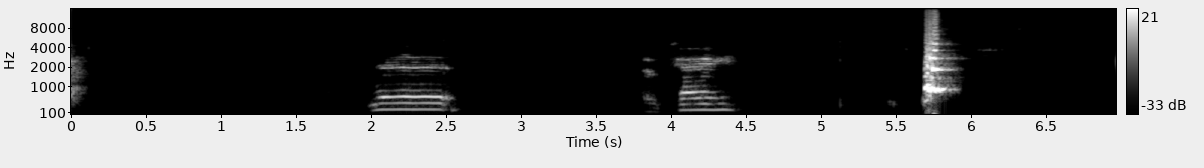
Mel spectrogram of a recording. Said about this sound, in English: My dog is looking. He heard my dog, I think. Yeah, they activated each other.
